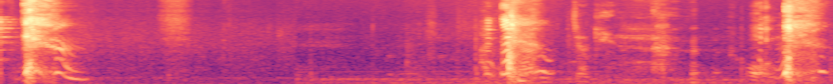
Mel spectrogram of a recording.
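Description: Three sharp, high-pitched sneezes with quiet gaps between, some light voice sounds around them.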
